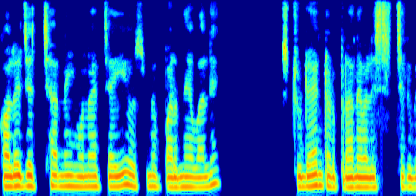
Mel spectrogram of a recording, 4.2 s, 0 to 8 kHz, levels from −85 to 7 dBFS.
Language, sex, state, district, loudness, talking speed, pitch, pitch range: Hindi, male, Bihar, Saharsa, -18 LUFS, 215 wpm, 155 Hz, 145-160 Hz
